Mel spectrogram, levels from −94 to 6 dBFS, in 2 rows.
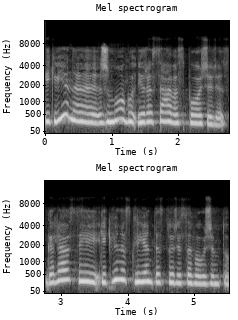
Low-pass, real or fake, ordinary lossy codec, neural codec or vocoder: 7.2 kHz; real; Opus, 32 kbps; none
